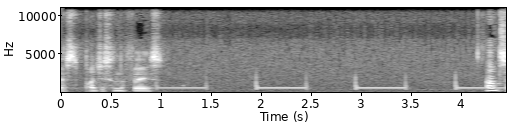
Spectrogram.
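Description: A telephone gives a repeating electronic beep.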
